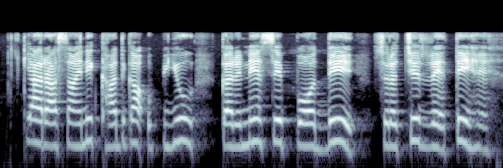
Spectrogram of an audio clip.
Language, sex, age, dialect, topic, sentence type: Hindi, female, 18-24, Kanauji Braj Bhasha, agriculture, question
